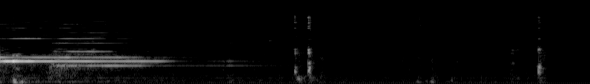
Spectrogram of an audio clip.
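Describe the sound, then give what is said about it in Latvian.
A parliament voting bell rings out loud for nearly two seconds with a steady electronic tone, called as members vote on a proposal, then cuts off, leaving quiet with a few faint clicks and knocks. “Lūdzu, zvanu balsosim par 4. deputātas Sprūdes priekšlikumu.”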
